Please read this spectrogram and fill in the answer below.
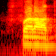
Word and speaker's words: फरात: यहां पर लिखा है ई यू पी एच ए आर टी यस यहां पर ई यू और ई यू जो है वो साइलेंट है तो इसको क्या पढ़ेंगे हम फरात नदी जो है फरात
